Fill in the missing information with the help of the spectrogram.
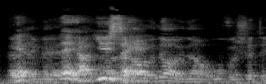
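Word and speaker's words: Uwe Schütte: How do you say his name? Emil Schutt? Uwe Schutte, you mean. Uwe Schutte, Uwe Schutte. He's written a book. Uwe Schutte is how we say it.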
